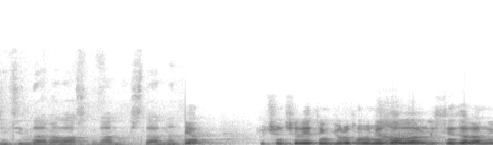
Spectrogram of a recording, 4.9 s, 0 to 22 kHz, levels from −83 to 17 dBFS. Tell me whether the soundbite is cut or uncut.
cut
